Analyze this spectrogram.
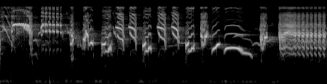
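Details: Oriental magpie-robin song used to provoke rival magpie-robins to sing: quick bright whistles and chirps, a pair of descending slurred notes, then a dry, buzzy rattle at the close.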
